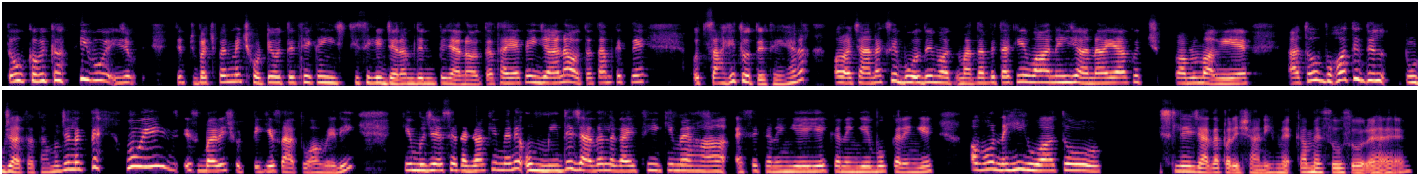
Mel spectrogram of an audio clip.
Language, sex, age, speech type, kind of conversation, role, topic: Hindi, female, 40-44, conversation, advice, user, छुट्टी के बाद भी मुझे तरोताज़ा क्यों नहीं महसूस होता है?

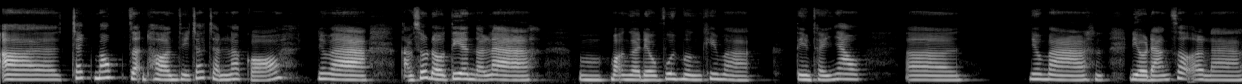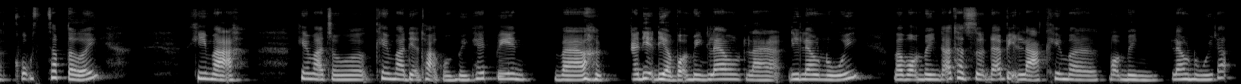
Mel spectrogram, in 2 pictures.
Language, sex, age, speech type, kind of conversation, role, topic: Vietnamese, female, 25-29, conversation, podcast, guest, Bạn có thể kể về một lần bạn bị lạc khi đi du lịch không?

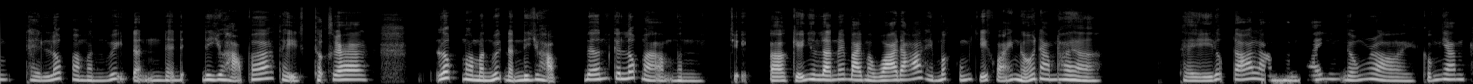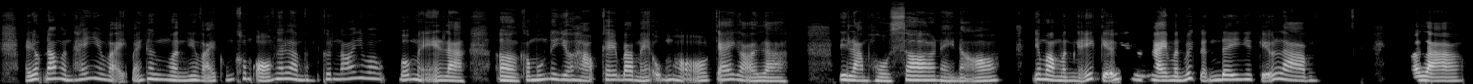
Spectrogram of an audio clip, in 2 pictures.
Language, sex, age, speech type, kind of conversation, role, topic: Vietnamese, female, 20-24, conversation, podcast, guest, Bạn có thể kể về một lần thay đổi lớn trong cuộc đời mình không?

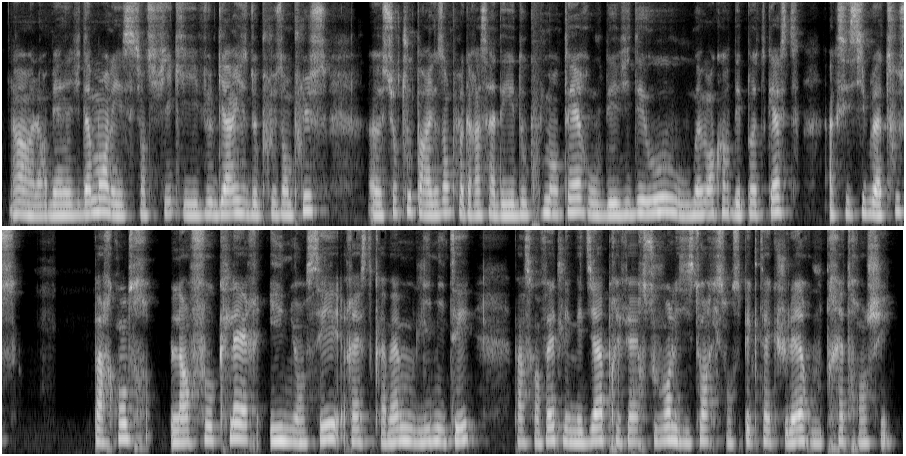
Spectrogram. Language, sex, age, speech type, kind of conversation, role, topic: French, female, 20-24, read, expert-assistant, expert, Pourquoi entend-on autant d’avis différents sur l’efficacité des programmes de préservation des animaux sauvages ?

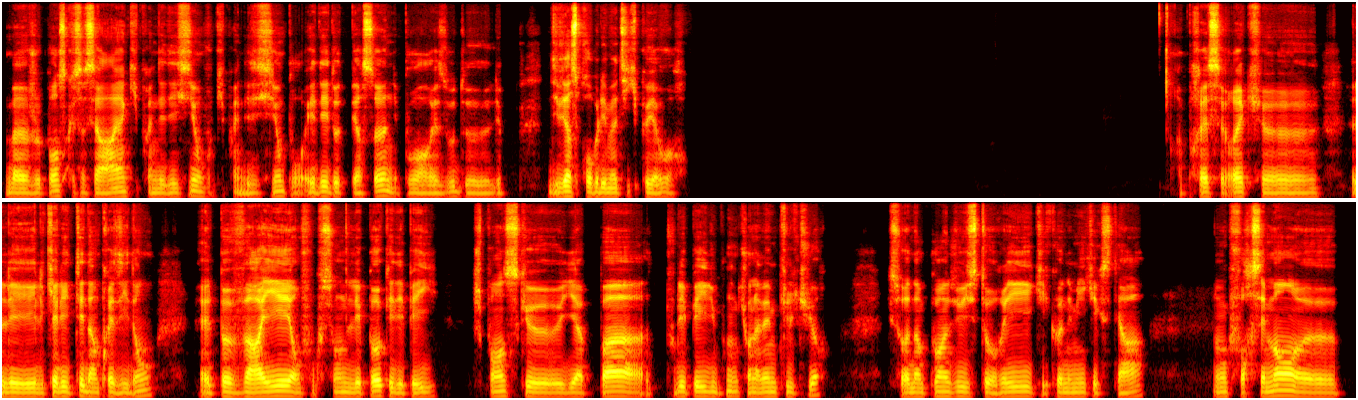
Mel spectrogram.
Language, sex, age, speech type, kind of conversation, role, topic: French, male, 20-24, conversation, unstructured, none, Quelles qualités sont importantes pour un bon dirigeant politique ?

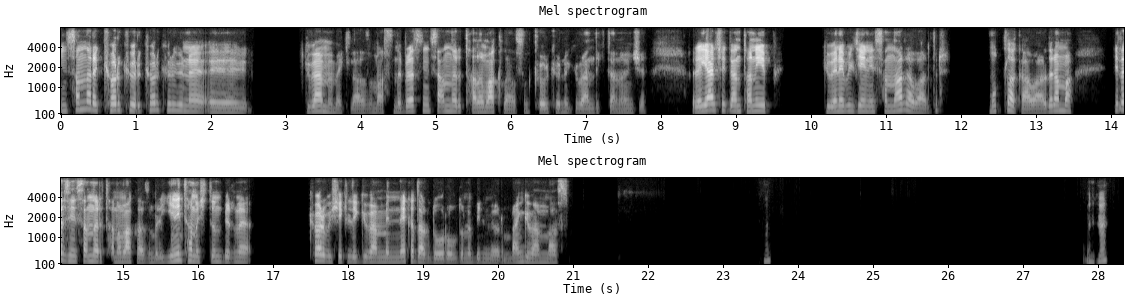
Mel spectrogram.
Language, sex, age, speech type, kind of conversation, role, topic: Turkish, male, 20-24, conversation, unstructured, none, Geçmişte sana yapılan bir haksızlık yüzünden hâlâ kızgın mısın?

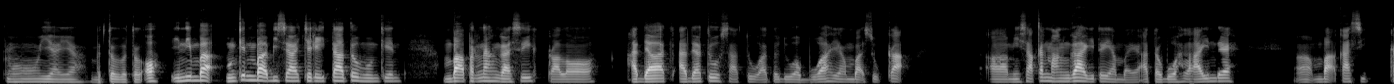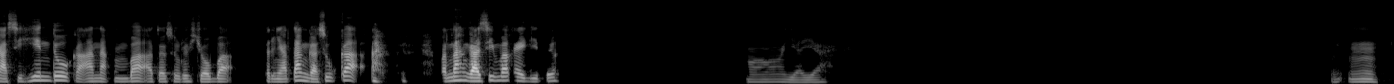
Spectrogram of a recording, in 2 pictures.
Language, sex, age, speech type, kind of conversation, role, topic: Indonesian, male, 20-24, conversation, unstructured, none, Bagaimana cara menumbuhkan kebiasaan hidup sehat pada anak-anak?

